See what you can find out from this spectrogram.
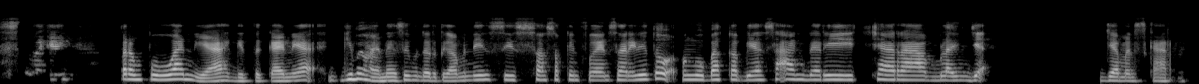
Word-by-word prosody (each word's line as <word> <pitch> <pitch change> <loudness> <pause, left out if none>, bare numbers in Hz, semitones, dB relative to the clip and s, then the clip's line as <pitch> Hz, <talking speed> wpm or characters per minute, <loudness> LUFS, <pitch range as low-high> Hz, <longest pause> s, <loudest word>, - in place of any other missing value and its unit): sebagai - - -5 0.6
perempuan 230 0 +3
ya, 160 +3 +4
gitu 155 +1 -4
kan 160 0 +7
ya, 190 +3 +4 0.4
gimana 220 -8 +3
sih 205 - 0
menurut 180 -3 -2
kamu 165 +1 -1
nih, 215 +1 +2
si 215 -1 -4 0.2
sosok 210 0 -3
influencer 195 0 -1
ini 225 - +3
tuh 270 -1 +4 0.2
mengubah 220 0 +1
kebiasaan 210 +3 0
dari 215 0 +1 0.2
cara 215 -3 +3 0.2
belanja 190 0 -1 1.2
zaman 170 -2 -1
sekarang? 155 -2 -6
210 Hz, 115 wpm, -24 LUFS, 180-220 Hz, 1.2 s, kan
